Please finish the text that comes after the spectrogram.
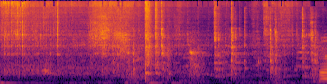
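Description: Tempering spices fry lightly in a pressure cooker for moong dal, with a gentle hissing sizzle and a series of sharp clicks and scrapes from a spoon stirring against the pot, no voices.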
